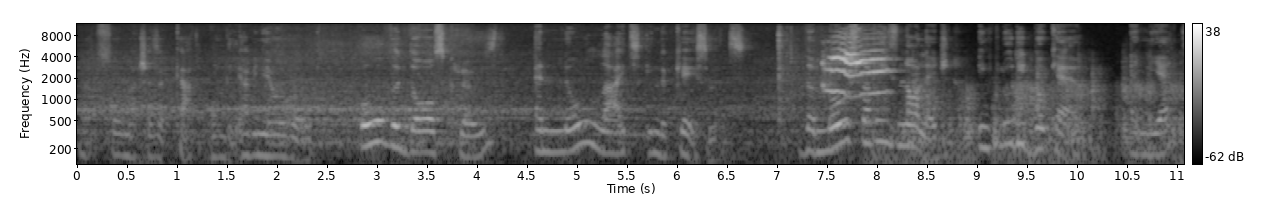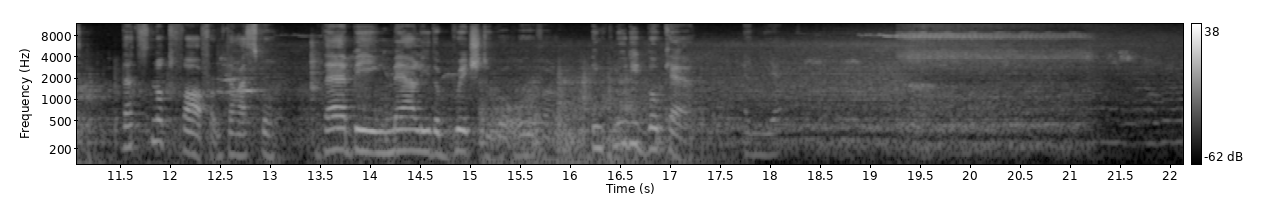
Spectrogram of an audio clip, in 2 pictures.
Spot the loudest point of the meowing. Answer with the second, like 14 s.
8 s.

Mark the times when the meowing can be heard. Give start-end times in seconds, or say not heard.
7.0-8.2, 12.4-13.2.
